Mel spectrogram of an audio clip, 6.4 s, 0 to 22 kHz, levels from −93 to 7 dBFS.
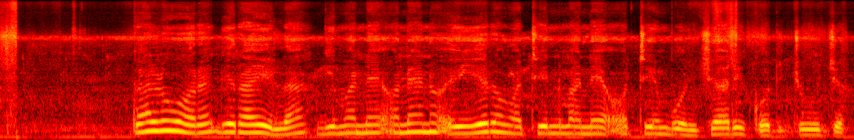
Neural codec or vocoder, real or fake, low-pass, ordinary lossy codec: vocoder, 44.1 kHz, 128 mel bands, Pupu-Vocoder; fake; none; none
